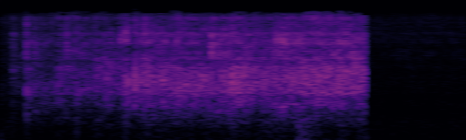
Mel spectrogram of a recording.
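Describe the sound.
Audience applause welcomes a historian of psychoanalysis to an evening lecture at the Perimeter Institute. A dense, even clatter of clapping lasts nearly two seconds, then cuts off abruptly into near silence.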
